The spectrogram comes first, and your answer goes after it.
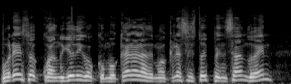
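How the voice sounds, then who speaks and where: A man speaks with a Mexican accent. His pitch sits high. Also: dry, close sound with no echo, very clean recording, silent background. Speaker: migrant activist. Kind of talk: panel speech.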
